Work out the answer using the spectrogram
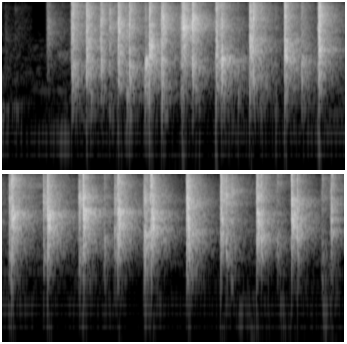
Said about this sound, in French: Veuillez applaudir Lady Lococo.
